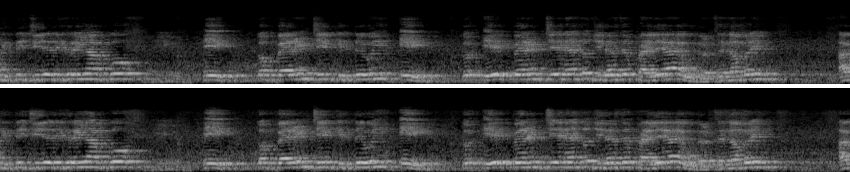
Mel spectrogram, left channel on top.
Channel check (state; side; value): normal; both; correlation 0.69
